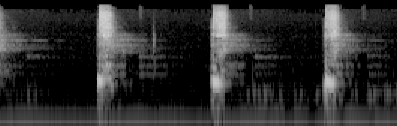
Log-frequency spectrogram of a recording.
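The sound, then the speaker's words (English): A large tin can is struck three times at an even pace, each sharp clang ringing briefly with a metallic, tonal resonance before fading to silence. “And then I have something, a tin can, a rather large tin can, that has kind of the opposite sound.”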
